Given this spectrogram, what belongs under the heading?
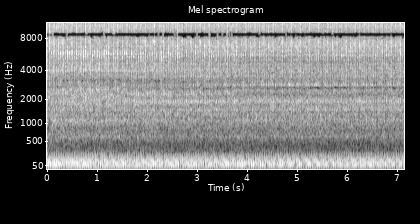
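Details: Barn find Ford Model T farm truck, first start in years after simple repairs: low, steady chugging idle with an even rhythm and no knocks or rattles; normal idle.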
